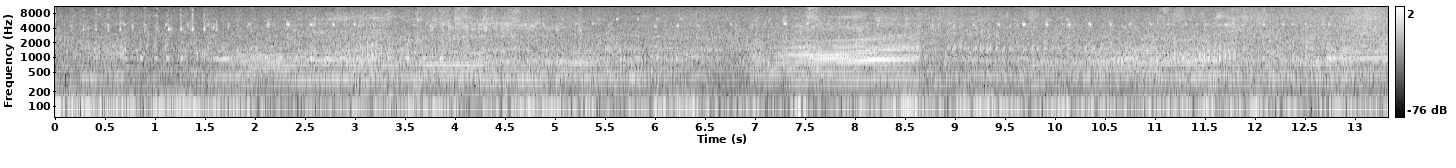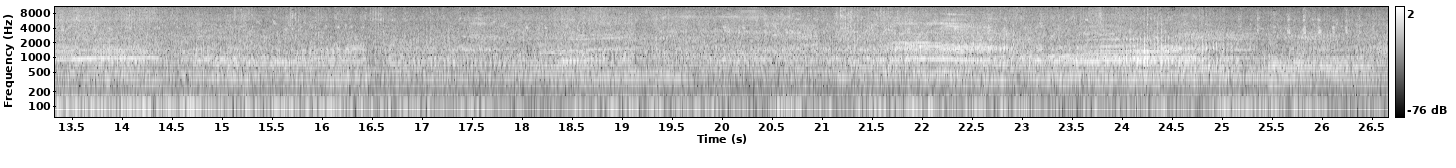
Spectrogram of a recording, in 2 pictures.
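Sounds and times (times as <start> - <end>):
northern fur seal rookery: 0.0 - 26.6
wind: 0.0 - 26.6.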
